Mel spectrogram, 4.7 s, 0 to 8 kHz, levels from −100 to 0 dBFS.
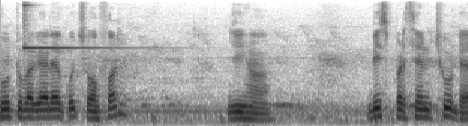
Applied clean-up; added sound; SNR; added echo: none; Glockenspiel; 14 dB; none.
